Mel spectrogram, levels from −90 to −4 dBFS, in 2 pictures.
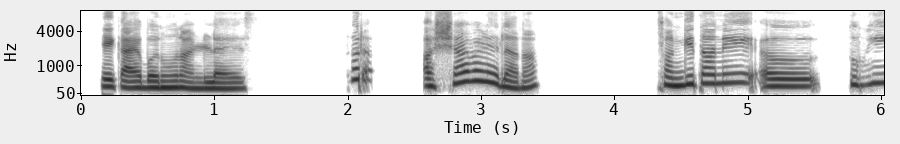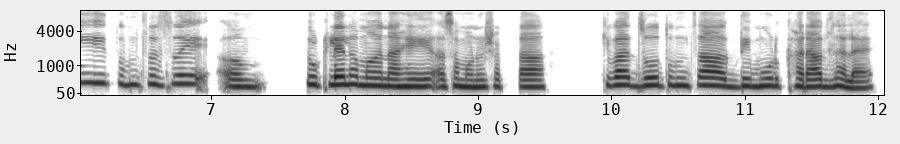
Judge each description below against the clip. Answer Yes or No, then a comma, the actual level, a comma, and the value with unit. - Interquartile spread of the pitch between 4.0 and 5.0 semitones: Yes, average, 4.4 semitones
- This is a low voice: No, high, 225 Hz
